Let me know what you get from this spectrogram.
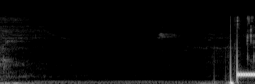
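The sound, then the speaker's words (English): After a quiet stretch of low background hum, a click is followed by a loud, steady electronic ringback tone of an outgoing phone call, starting right at the end. “Yeah, I'm calling Busy.”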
